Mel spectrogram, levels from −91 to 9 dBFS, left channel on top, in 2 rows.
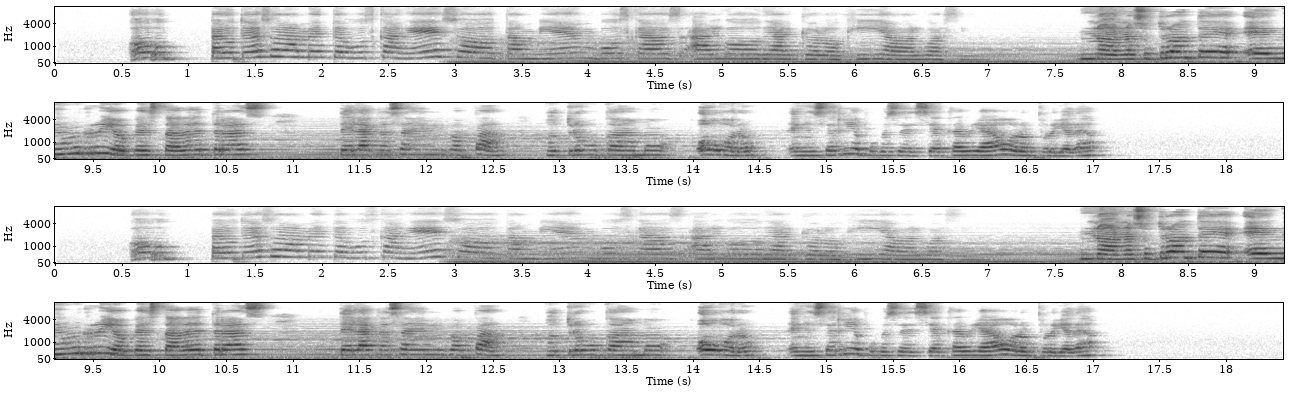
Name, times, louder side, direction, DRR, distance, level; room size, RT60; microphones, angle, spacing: voice 1, 0.6-7.1, left 5 dB, 45° left, 0.4 m, -30 dB
sound 1, 2.9-14.8, right 1 dB, 85° right, 1.0 m, -37 dB
voice 2, 7.7-11.0 11.3-12.6 12.9-17.0, right 2 dB, 15° right, 0.5 m, -21 dB
5.5 x 2.1 x 2.6 m
head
